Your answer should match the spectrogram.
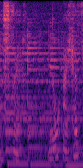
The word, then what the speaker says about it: frères: As is silent, j'ai 3 frères.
